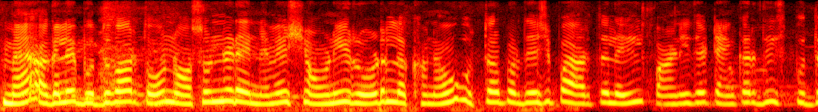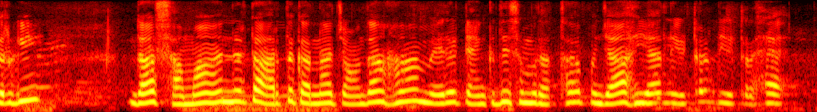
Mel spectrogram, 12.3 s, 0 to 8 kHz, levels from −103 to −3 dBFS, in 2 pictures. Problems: constant background noise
